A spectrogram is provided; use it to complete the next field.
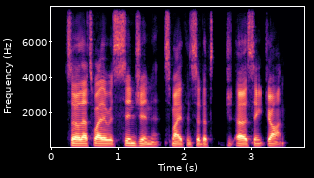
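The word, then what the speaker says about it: St John: John Smythe, the reason why it's pronounced St. John is because it kind of goes back to Norman French origin. So they would used to say like St. Clair would be Sinclair. So the sin would be saint.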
